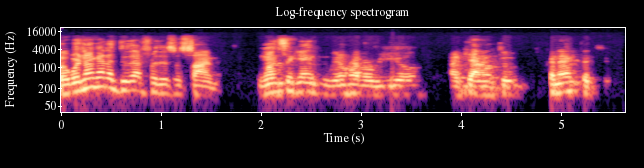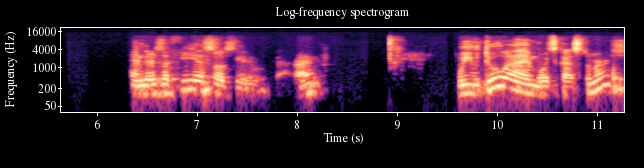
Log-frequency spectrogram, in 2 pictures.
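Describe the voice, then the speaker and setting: A man's fairly high, somewhat breathy voice at a fairly quick pace, with lively intonation, big swings in loudness and long, frequent pauses. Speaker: accounting professor. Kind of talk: lecture. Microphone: muffled by face mask.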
